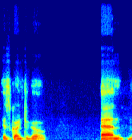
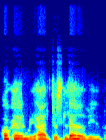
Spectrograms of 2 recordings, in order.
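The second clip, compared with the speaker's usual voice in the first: put-on sweet mild girl's voice; 6 semitones higher than usual. Young actress to Henry, sweetly adoring and high. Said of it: "she had this beautiful voice".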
